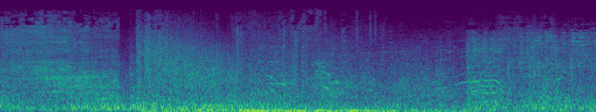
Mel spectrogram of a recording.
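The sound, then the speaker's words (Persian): A loud, sustained explosive roar with heavy low rumble and crackling debris, jolting sharply at a couple of points as if from a missile striking a ship. “خورد بهش. گزارش خسارت. جنراتور دو از کار افتاد.”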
